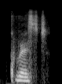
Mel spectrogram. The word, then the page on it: quest: Indian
